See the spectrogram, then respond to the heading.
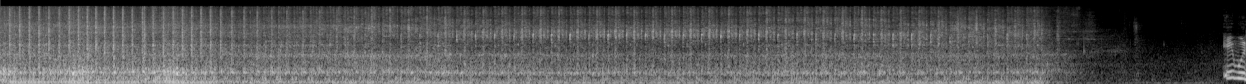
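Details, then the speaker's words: Home-built Datsun 240Z, start after setting distributor to factory standard timing: lumpy, uneven chuffing with stumbling rhythm for ten seconds, then dies; rough running, possibly because the number one spark plug was left out. "if I put in the number one spark plug again that might make a bit of a difference"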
